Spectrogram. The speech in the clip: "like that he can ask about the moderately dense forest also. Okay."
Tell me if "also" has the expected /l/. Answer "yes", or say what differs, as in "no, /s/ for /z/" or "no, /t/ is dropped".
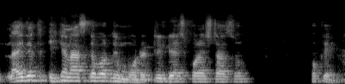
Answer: no, /l/ is dropped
